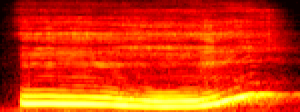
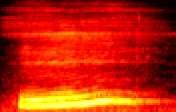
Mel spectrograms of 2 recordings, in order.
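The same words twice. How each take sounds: First: The pitch dips low, then rises again. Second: The pitch rises from middle to high. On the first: "Third tone" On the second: "Second tone, E, E is mm, going up"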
